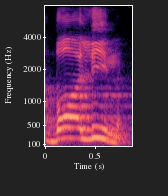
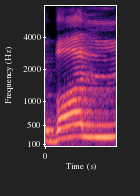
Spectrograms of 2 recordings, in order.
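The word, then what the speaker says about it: ḍāllīn: Même une shadda, 2 lettres collées, on ne peut pas la prononcer comme si c'était qu'une lettre. Par exemple, wala dalin, on n'a pas le droit de dire wala dalin. C'est pas dalin, c'est dalin, il y a une shadda sur le lam.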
